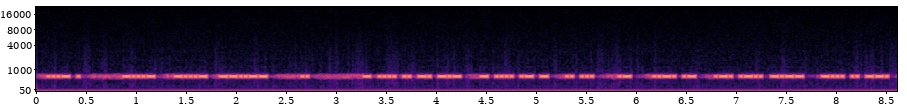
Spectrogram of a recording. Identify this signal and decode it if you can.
Morse code, heard as a keyed tone, about 46 wpm, 600 Hz. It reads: VE <BT> <BT>, I THINK THAT IS A FARLY BIG
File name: archived / CRSnet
